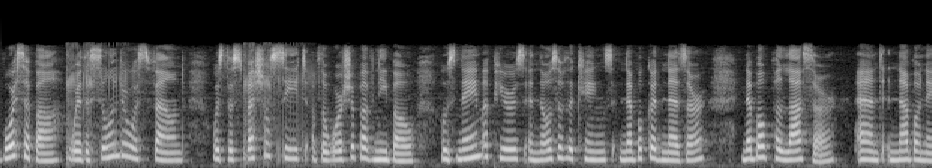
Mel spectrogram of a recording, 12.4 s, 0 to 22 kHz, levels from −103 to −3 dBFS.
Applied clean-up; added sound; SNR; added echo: none; Fart; 19 dB; none.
